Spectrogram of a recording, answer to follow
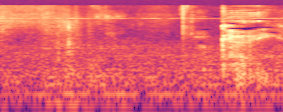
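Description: Near-quiet room with a faint steady low hum. Near the end comes a short, breathy, unvoiced sound from the woman, like a breath or whisper before she speaks.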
